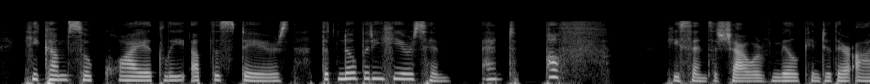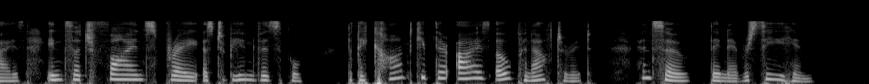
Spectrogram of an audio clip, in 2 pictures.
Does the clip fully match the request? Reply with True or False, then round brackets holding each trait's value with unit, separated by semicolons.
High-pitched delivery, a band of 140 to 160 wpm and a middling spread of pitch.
False (195 Hz; 155 wpm; 6.4 semitones)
